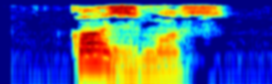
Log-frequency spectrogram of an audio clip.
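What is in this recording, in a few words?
"kozmos", Greek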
